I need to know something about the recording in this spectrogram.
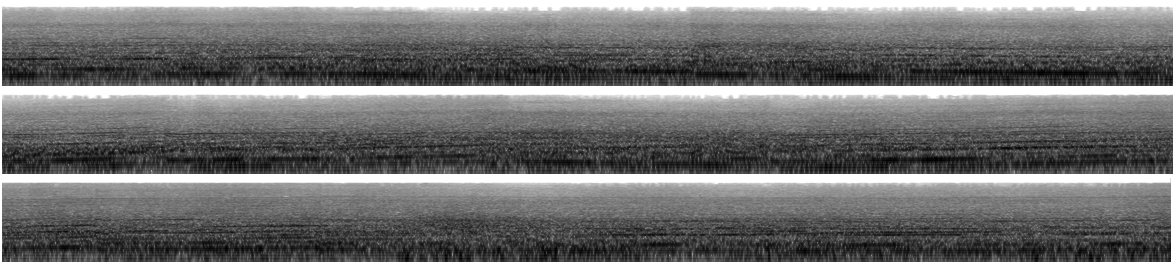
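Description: A racing car engine drones and whines, rising and falling in pitch as it shifts gears.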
